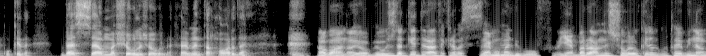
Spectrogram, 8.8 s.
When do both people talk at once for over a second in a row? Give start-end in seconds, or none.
none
